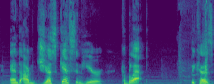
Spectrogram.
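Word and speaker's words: CABLP: because the press release says you're supposed to pronounce it kablip okay there is there is no there's nothing to suggest that it's pronounced kablip because there's there's not enough vowels it's just kabloop yup which stands for get ready this is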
